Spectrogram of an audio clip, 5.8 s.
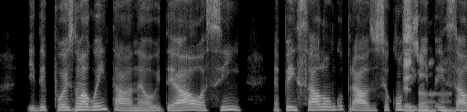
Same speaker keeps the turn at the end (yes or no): yes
